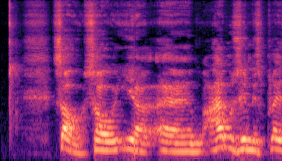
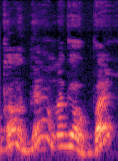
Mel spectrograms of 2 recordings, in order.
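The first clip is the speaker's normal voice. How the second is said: awed hushed; 6 semitones higher, 7 dB quieter than usual. Retold or imitated. Admiring the girl.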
